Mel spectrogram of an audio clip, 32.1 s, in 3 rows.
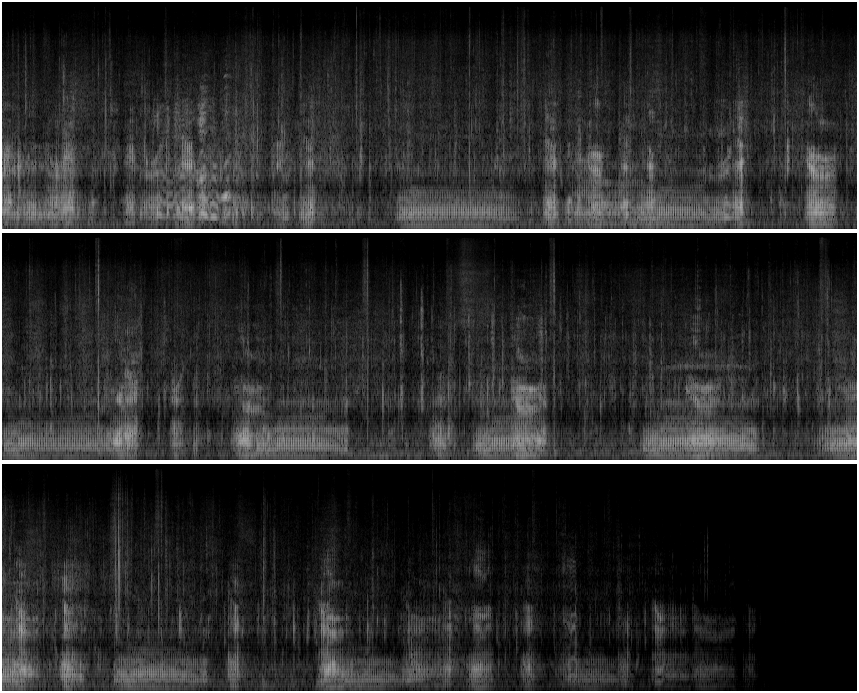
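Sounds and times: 
pigs eating: 0.0s - 30.2s.

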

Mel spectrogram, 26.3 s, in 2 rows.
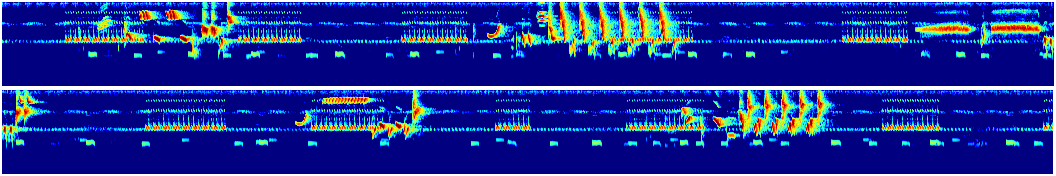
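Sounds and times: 
common nightingale singing in the countryside: 0.8s - 4.3s, 5.0s - 9.5s, 10.6s - 26.2s
birds singing in the countryside: 1.1s - 3.2s, 6.0s - 9.4s, 11.4s - 14.3s, 16.1s - 18.4s, 21.3s - 24.2s.

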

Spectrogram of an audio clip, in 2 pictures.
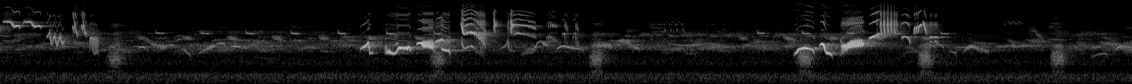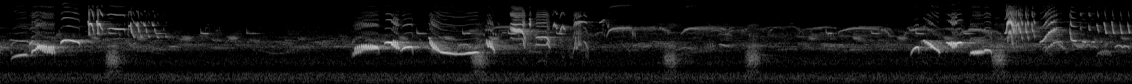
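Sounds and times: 
great tit singing: 0.0s - 22.6s.

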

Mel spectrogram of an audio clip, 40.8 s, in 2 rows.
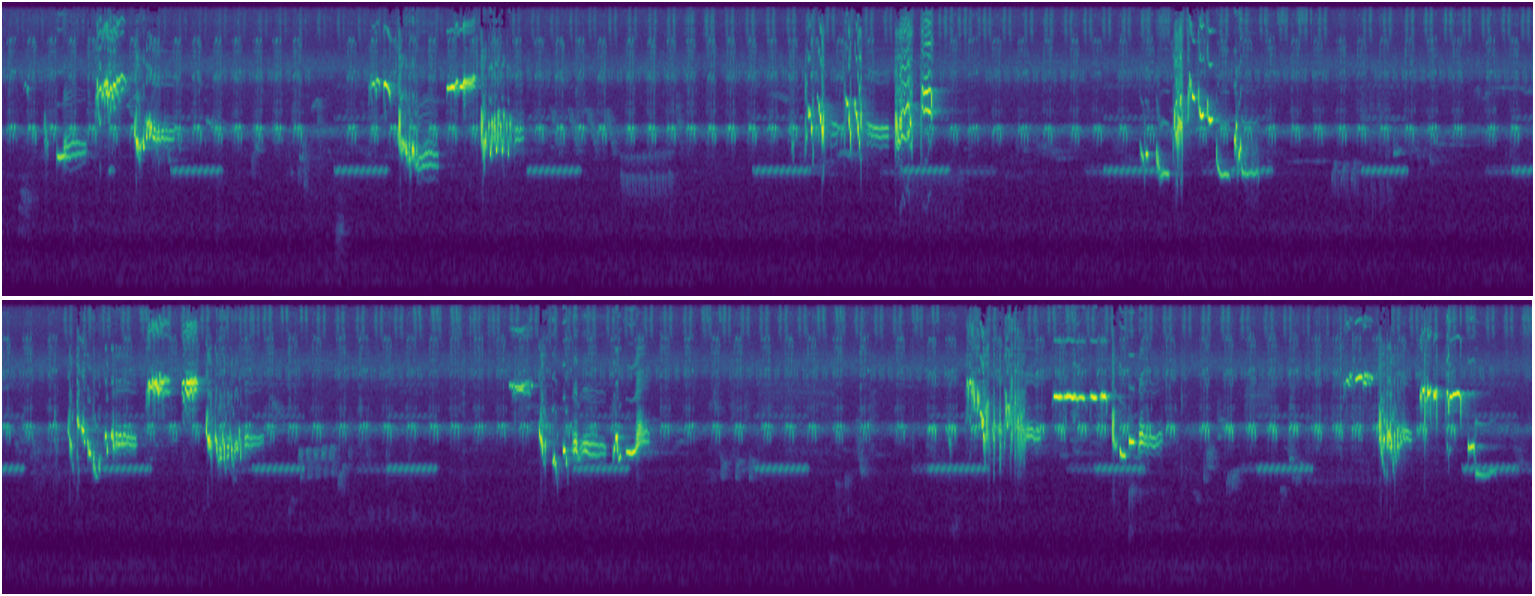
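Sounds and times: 
European robin singing in the countryside: 0.2s - 2.9s, 3.9s - 9.1s, 10.2s - 12.7s, 15.1s - 16.9s, 20.8s - 25.1s, 27.2s - 29.2s, 32.8s - 40.6s.

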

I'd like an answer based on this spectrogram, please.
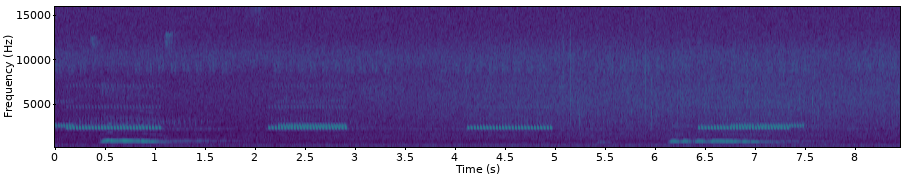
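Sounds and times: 
female tawny owl calling in woods and forests: 0.1s - 2.9s, 4.2s - 7.9s.

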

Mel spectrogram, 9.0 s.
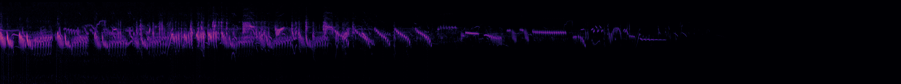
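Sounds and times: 
yellowhammer singing: 0.0s - 5.3s.

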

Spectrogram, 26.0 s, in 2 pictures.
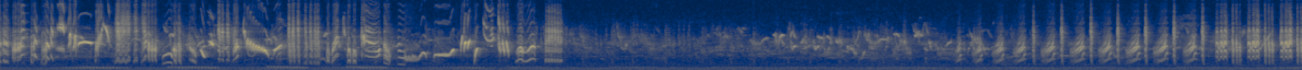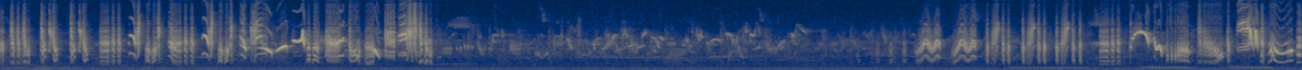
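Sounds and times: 
Melodious warbler song: 0.0s - 26.0s.

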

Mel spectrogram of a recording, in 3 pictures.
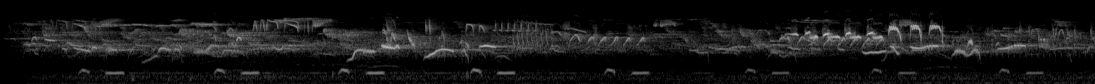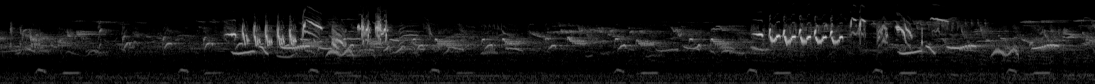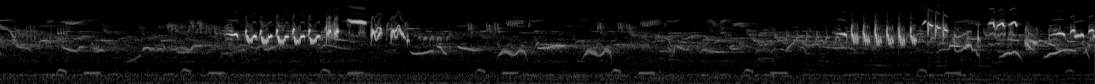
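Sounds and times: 
common redstart song: 0.0s - 32.8s.

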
